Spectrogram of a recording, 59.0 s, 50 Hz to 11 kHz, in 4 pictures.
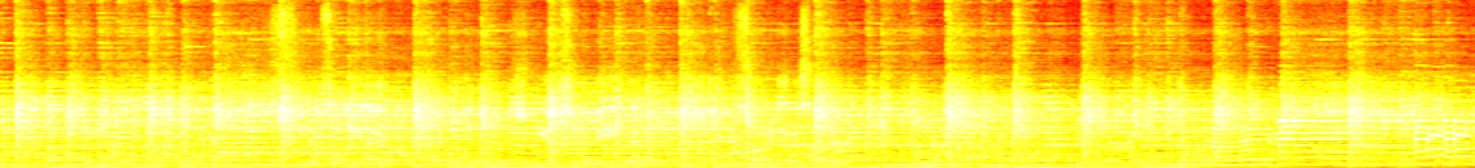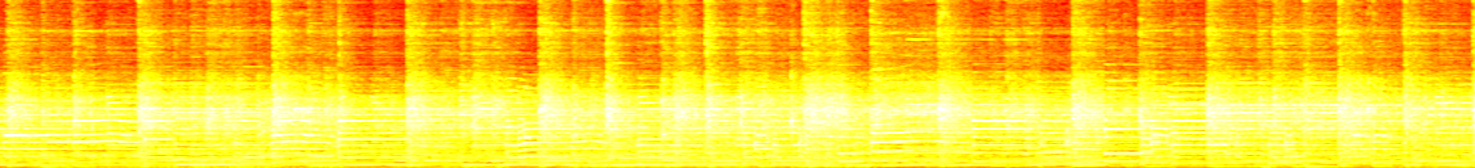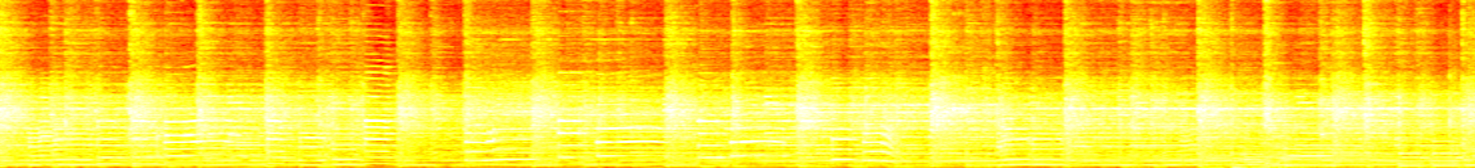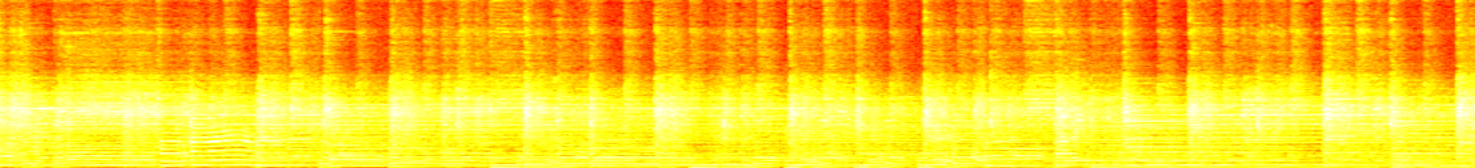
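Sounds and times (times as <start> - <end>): electric guitar melody: 0.0 - 59.0
low bass part: 0.0 - 59.0.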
